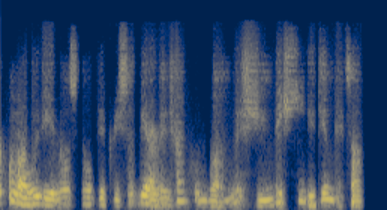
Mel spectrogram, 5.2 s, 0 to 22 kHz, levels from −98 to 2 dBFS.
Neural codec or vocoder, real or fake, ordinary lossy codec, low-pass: codec, 44.1 kHz, 0.9 kbps, DAC; fake; none; 14.4 kHz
